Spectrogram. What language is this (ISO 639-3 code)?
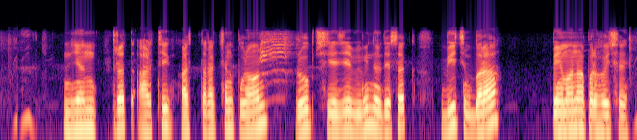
mai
